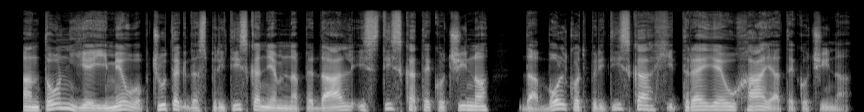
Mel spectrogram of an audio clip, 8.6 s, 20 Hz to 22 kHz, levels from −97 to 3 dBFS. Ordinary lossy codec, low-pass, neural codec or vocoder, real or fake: none; 14.4 kHz; vocoder, 44.1 kHz, 128 mel bands every 256 samples, BigVGAN v2; fake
